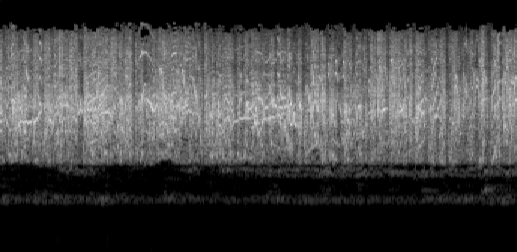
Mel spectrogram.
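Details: Hooded siskin flock in a frenzied chorus of song, played for training pet birds: dense, overlapping high twittering and chirps that run without pause, with quick trills and scratchy notes throughout.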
